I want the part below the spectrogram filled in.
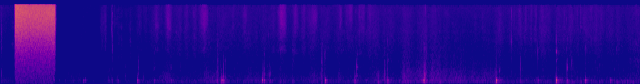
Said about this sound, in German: Äh, diese Geräusche sind Geräusche, die mein Magen macht und sie klingen nicht gut. Ebenso fühle ich mich auch.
